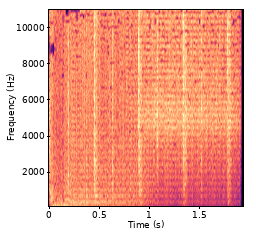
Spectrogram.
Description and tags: Energy Weapon02
bit, Sample, SFX, Game, 8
